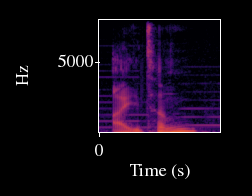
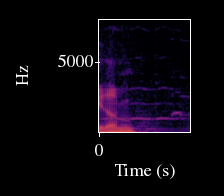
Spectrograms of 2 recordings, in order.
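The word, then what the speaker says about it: Aitum: It's called um Item, but it's spelled Ai Tu M. I think some people have tried to call it Adam, but I think that AI is pronounced I.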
